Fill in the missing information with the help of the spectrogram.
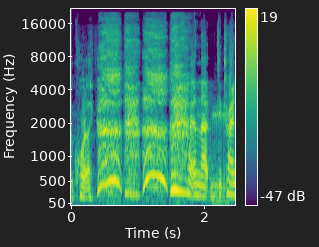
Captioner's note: gasping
